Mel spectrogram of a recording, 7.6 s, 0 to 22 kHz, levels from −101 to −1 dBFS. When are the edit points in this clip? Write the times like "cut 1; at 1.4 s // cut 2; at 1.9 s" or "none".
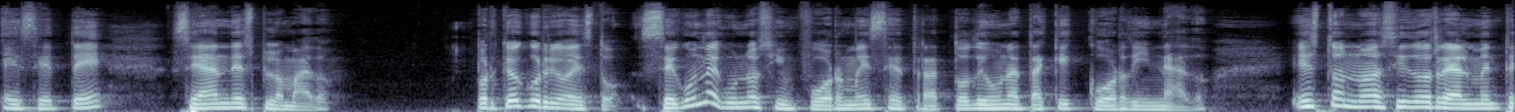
none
